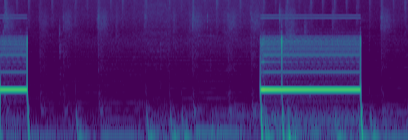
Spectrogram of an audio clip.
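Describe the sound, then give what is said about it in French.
A French telephone ringback tone while someone's daughter is being called: a steady mid-pitched beep cuts off at the start, then a quiet gap with faint background noise, then a second even tone about one and a half seconds long. “C'est parti, on appelle sa fille.”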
